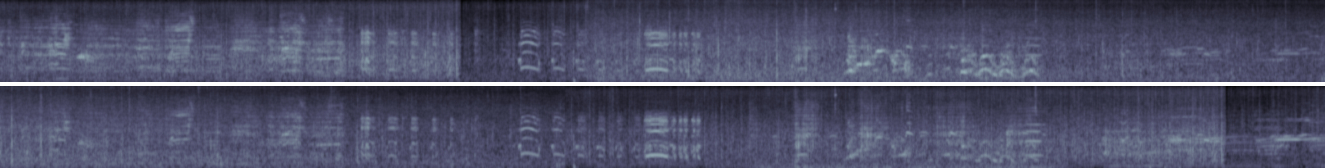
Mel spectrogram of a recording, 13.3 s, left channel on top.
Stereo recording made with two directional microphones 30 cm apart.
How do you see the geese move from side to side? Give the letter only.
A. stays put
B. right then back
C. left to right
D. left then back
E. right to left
C.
